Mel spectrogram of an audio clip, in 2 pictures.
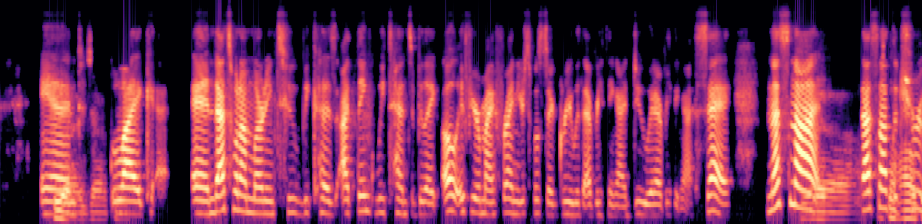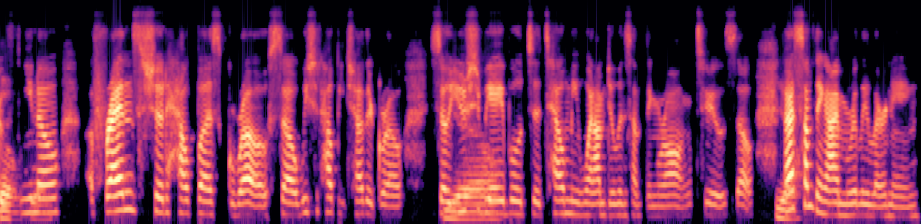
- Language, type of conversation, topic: English, unstructured, What helps you keep going when life gets tough?
- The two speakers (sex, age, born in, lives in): female, 30-34, United States, United States; male, 20-24, United States, United States
- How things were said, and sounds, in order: other background noise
